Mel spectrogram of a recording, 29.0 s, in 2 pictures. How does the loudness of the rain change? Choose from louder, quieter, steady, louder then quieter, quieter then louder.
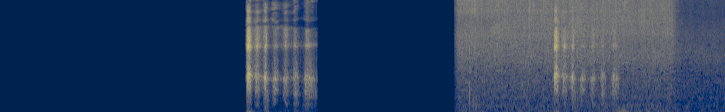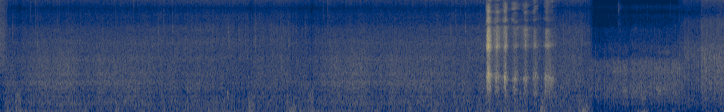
quieter.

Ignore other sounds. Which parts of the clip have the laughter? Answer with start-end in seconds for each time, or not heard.
4.9-6.3, 11.1-12.4, 24.2-25.6.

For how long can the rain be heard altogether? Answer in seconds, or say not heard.
20 s.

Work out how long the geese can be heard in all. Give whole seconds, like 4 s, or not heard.
not heard.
